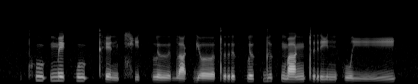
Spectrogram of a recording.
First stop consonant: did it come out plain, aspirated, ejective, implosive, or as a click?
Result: aspirated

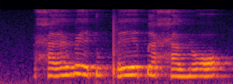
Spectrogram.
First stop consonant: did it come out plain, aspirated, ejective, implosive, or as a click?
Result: implosive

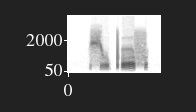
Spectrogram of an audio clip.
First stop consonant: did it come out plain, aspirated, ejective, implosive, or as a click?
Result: ejective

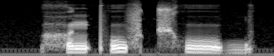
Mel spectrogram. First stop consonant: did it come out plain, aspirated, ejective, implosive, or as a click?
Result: ejective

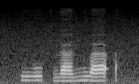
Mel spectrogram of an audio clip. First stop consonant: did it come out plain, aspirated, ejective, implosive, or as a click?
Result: plain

